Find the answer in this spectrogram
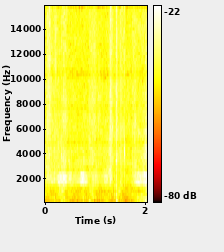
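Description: Faint footsteps of a hiker walking on a dirt trail, about two steps a second, in near silence.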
